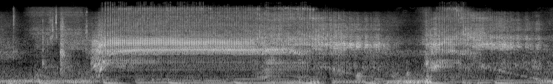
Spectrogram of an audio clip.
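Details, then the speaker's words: Mollar HD826 800 W SDS Plus hammer drill with a 12 mm SDS bit drilling through cast concrete: fast, even hammering rattle with a high hiss, steady under load; drilling properly. "Oke kita ganti ke mata bor biasa mata bor sds-nya kita pakai ukuran 12 yang paling besar tadi bawnya kita coba lagi Oke sambil tembus ya kita coba di betonan corcoran"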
